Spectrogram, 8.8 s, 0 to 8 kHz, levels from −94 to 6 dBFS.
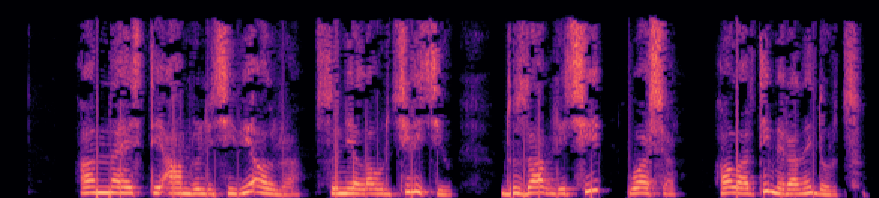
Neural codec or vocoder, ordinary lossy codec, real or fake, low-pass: none; MP3, 32 kbps; real; 7.2 kHz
